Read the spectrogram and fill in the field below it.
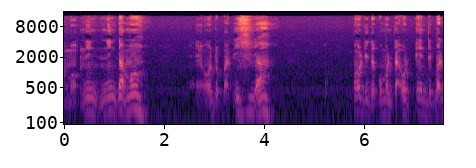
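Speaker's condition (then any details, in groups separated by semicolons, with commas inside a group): Cerebral palsy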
